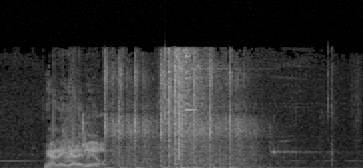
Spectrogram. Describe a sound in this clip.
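Gunshots crack in a video game.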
